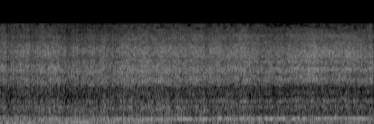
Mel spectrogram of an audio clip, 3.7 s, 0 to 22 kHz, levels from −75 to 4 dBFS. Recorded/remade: recorded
